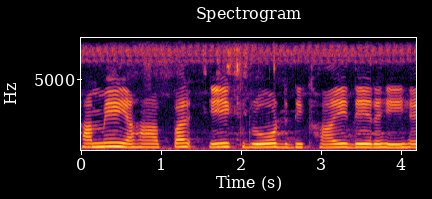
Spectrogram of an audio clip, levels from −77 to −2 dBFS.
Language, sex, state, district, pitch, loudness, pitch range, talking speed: Hindi, female, Uttar Pradesh, Lucknow, 240 Hz, -13 LUFS, 230-255 Hz, 130 wpm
